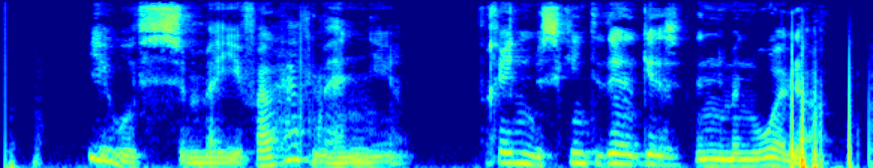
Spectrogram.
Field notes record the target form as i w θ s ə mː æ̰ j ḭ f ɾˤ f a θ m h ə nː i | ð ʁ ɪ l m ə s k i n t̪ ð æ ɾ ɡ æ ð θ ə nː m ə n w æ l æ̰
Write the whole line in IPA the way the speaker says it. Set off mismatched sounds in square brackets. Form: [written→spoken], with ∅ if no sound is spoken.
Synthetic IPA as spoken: i w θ s ə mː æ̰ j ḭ f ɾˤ [f→ħ] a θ m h ə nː i | [ð→θ] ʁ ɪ l m ə s k i n t̪ ð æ ɾ ɡ æ [ð→z] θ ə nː m ə n w æ l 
